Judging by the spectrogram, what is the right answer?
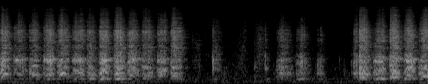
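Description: A metal file rasping along a wooden guitar fretboard in quick repeated strokes, steady and close, briefly lighter in the middle before the strokes resume at full strength.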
